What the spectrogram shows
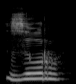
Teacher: را کو پر کریں گے کیونکہ را کے پر پیش ہے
